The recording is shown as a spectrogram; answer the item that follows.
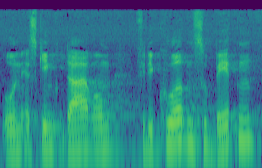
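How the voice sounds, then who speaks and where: A man in his forties from Peru, a pastor giving a sermon, speaking haltingly with many restarts and questions to the congregation. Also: on the high side, long reverb tail. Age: 40s. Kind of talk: sermon with personal testimony. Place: church.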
